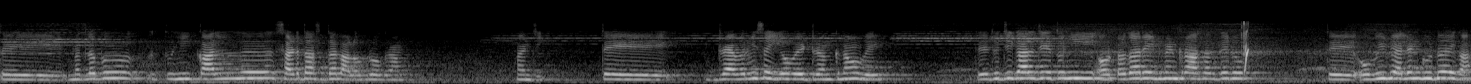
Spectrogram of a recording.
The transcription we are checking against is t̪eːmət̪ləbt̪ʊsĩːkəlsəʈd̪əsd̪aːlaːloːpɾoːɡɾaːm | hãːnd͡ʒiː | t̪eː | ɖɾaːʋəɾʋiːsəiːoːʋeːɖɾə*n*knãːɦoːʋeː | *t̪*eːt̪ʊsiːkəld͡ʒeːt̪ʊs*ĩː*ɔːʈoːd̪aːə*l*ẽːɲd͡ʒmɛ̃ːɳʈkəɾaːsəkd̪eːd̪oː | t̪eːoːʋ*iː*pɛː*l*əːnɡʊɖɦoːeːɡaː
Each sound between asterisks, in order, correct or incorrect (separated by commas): incorrect, correct, correct, incorrect, correct, correct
